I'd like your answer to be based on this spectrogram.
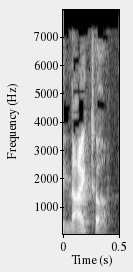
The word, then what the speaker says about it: Naito: Well, I say Naito because that's how the ring announcers call it. So I assume that's correct. – Yeah. – But a lot of people say Naito.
